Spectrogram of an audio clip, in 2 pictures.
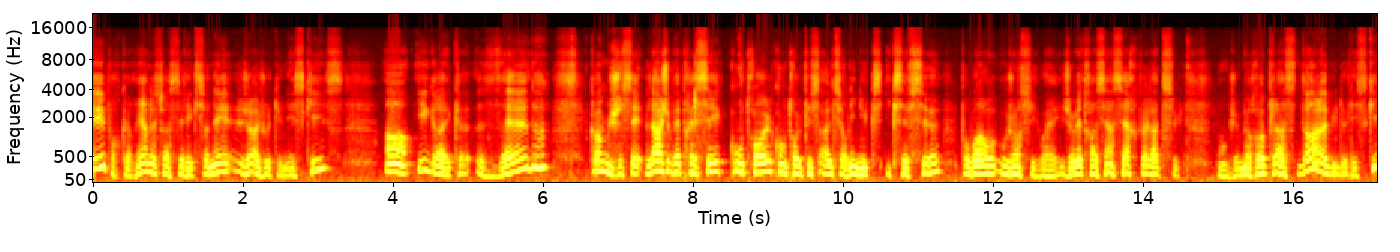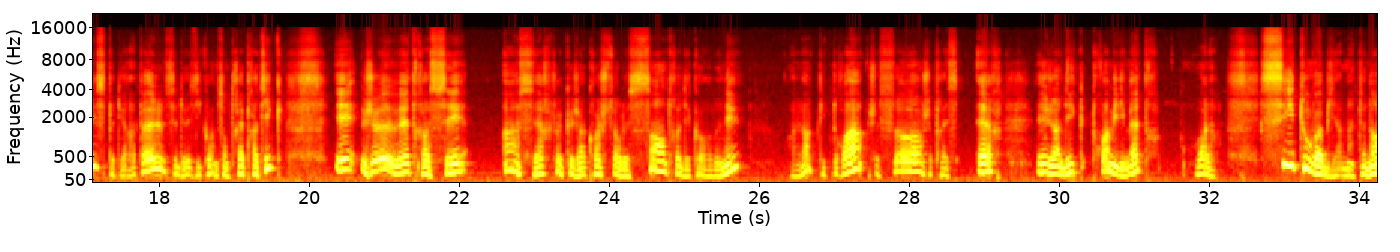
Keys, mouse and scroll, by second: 1.6 click, 4.3 click, 5.2 click, 6.2 scroll up 2, 11.1-13.3 ctrl+alt+drag, 13.9 ctrl+alt+click, 16.4 click, 17.3-17.6 scroll up 1, 17.8-18.3 right drag, 20.9 click, 24.8 click, 25.8 click, 26.4 right click, 27.7 click, 28.8 r, 29.7 KP_3, 30.0 KP_Enter, 31.5 click, 32.3-32.6 scroll down 1.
